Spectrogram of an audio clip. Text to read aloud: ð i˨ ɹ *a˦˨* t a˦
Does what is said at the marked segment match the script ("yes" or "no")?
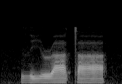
no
